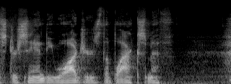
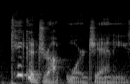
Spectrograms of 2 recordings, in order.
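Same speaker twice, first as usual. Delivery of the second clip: softer, coaxing murmur; calm her down gently; soothing; 5 semitones lower, 6 dB quieter than usual. Acted. Husband soothes fainting wife.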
